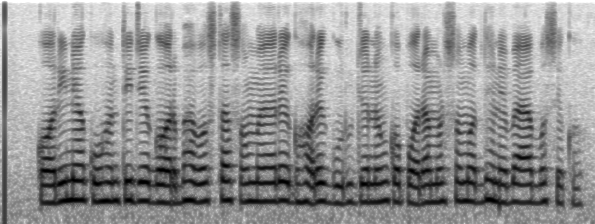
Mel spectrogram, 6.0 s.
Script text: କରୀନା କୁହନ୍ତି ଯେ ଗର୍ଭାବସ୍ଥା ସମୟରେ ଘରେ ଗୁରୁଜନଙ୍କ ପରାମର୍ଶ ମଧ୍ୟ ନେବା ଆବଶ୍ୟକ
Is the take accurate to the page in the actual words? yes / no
yes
